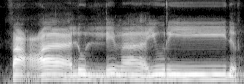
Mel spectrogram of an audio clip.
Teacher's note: دال میں پھر قلقلہ کریں گے، ساکن ہوگا تو ساکن میں قلقلہ ہوتا ہے، دال ساکن میں قلقلہ ہے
